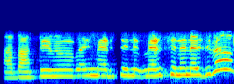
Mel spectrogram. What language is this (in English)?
Odia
